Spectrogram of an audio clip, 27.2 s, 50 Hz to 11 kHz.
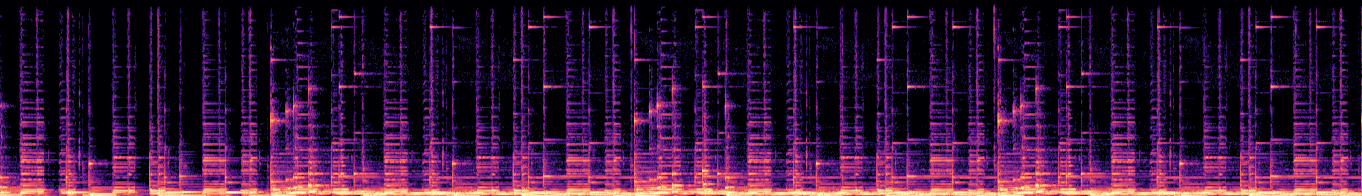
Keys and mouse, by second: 0.9 k, 4.0 right click, 4.1 g, 5.5 KP_3, 6.2 alt+z, 6.9 shift+middle click, 8.3 n, 9.4 ctrl+z, 10.5 n, 12.0 ctrl+z, 12.4 ctrl+z, 12.8 right click, 14.0 b, 15.9 w, 17.2 alt+z, 17.5 shift+middle click, 19.1 c, 21.1 alt+z, 21.8 g, 24.1 shift+middle click, 24.7 alt+z, 25.3 alt+z, 25.8 c, 26.6 g.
